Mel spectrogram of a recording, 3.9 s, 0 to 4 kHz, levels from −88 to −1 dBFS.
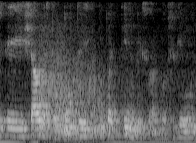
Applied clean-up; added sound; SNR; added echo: none; Thunder; 6 dB; reverberation time 0.9 s.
